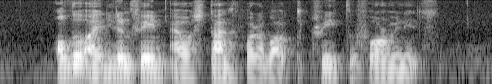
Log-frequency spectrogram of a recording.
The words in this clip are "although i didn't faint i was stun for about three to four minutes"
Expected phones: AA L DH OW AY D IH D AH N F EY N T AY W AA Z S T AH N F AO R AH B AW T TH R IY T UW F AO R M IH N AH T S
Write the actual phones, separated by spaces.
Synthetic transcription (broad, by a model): AA L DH OW AY D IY D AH N F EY N AY W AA S T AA N F AO R AH B AW T T R IY T UW F AO R M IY N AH T S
